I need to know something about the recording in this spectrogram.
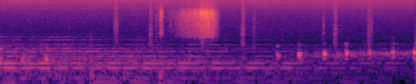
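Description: Electronic IDM music: sustained layered synth tones with two deep thumps about a second in and again shortly after, a brief hiss of noise near the middle, and sparse clicks and short blips toward the end.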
